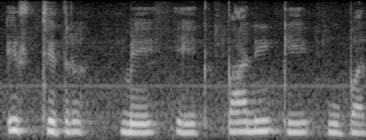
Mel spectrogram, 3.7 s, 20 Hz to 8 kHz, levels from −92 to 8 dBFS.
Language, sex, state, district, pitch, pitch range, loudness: Hindi, female, Madhya Pradesh, Bhopal, 200 Hz, 185-215 Hz, -18 LUFS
